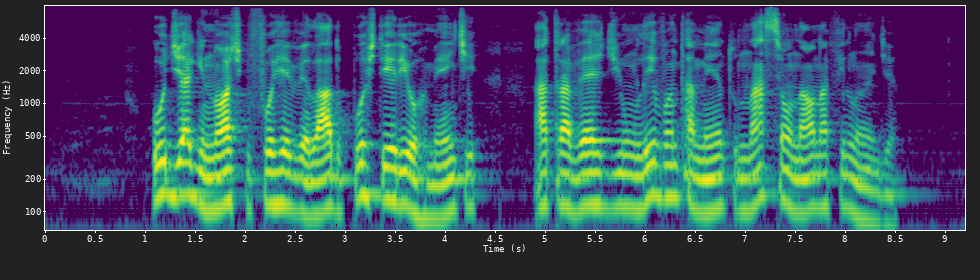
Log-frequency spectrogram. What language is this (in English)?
Portuguese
